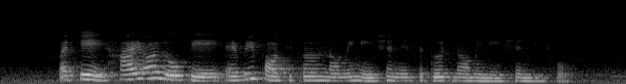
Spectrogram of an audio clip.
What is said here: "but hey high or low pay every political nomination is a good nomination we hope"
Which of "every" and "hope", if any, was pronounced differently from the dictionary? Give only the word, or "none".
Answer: hope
